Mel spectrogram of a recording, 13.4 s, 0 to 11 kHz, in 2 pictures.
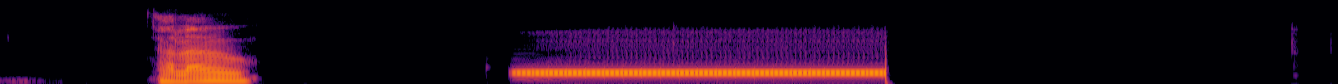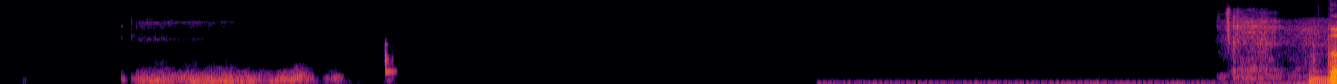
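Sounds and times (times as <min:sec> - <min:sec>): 
speech: 0:00.8 - 0:01.4
unstable telephone ringing tone: 0:02.6 - 0:04.5.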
